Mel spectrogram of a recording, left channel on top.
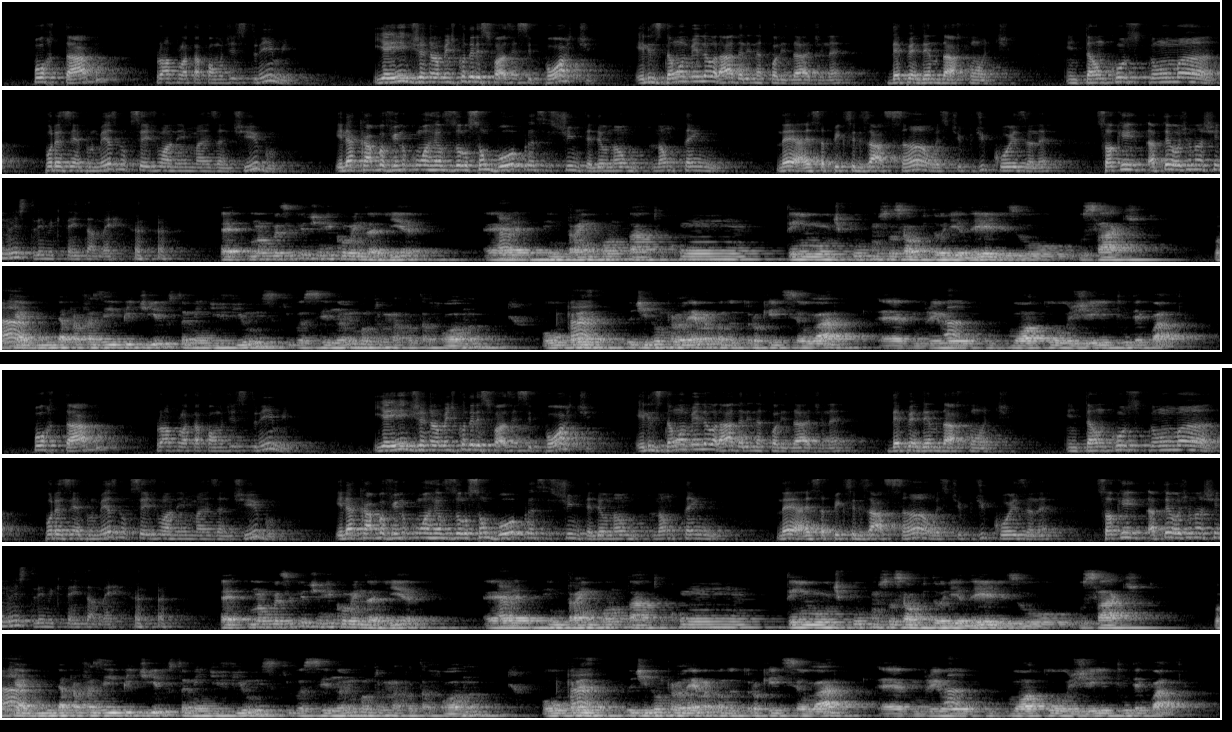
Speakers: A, on the left (about 50°); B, on the right (about 80°).
A: portado para uma plataforma de streaming. E aí, geralmente, quando eles fazem esse porte, eles dão uma melhorada ali na qualidade, né? Dependendo da fonte. Então, costuma, por exemplo, mesmo que seja um anime mais antigo, ele acaba vindo com uma resolução boa pra assistir, entendeu? Não, não tem, né, essa pixelização, esse tipo de coisa, né? Só que até hoje eu não achei nenhum stream que tem também. <laughs>
B: É, Uma coisa que eu te recomendaria
A: Ah,
B: é entrar em contato com. Tem o tipo, como se fosse a ouvidoria deles, o, o SAC, porque
A: ah,
B: ali dá para fazer pedidos também de filmes que você não encontrou na plataforma. Ou, por
A: ah,
B: exemplo, eu tive um problema quando eu troquei de celular, é, eu comprei o
A: ah.
B: Moto g trinta e quatro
